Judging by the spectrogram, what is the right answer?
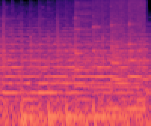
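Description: Closing theme music for a news channel's logo sting: held synth notes over a pulsing low beat.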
